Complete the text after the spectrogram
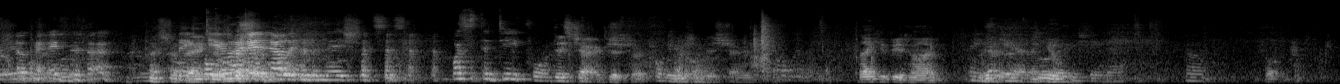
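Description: A man speaks calmly from across a room.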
